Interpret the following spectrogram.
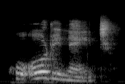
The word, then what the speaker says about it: coordinate: Right, so 11 here, coordinate. Coordinate. Yeah, and not concept. Yeah, so this one is a pronunciation thing.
